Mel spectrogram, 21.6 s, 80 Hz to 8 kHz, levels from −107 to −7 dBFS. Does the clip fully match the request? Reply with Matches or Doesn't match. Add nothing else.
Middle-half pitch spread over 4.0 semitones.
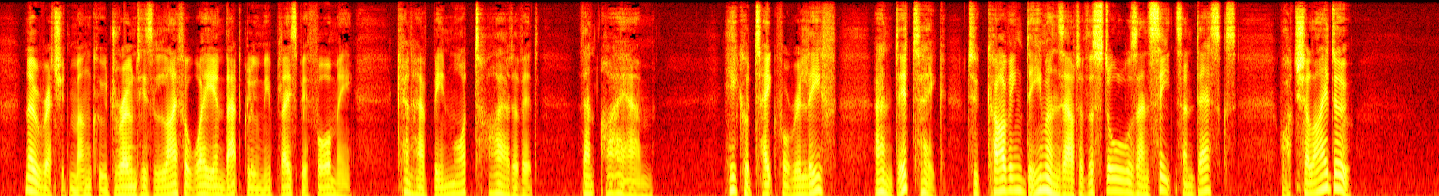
Matches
